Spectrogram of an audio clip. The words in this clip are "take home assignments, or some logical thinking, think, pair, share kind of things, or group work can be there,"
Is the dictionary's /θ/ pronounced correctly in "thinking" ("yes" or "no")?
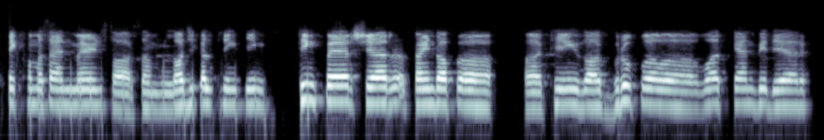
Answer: no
